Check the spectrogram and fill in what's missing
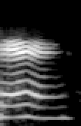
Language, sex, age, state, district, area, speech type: Bengali, female, 30-45, West Bengal, Uttar Dinajpur, urban, conversation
